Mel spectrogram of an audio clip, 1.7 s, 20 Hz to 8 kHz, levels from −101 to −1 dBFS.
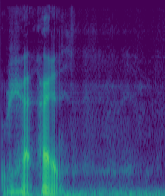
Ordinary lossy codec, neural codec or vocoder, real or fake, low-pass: none; autoencoder, 22.05 kHz, a latent of 192 numbers a frame, VITS, trained on many speakers; fake; 7.2 kHz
